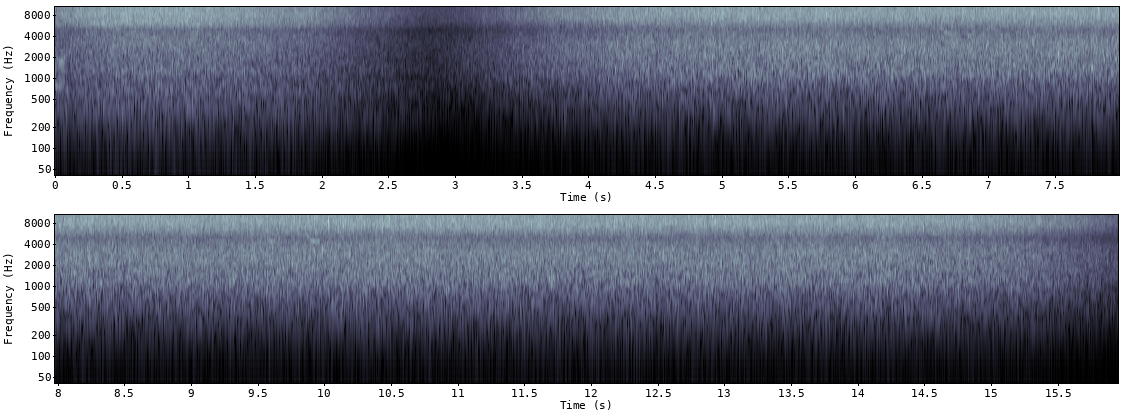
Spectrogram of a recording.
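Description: A rocky woodland brook rushing over small cascades in a steady wash of water sound. It dips away briefly about three seconds in, comes back, and fades out near the end.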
